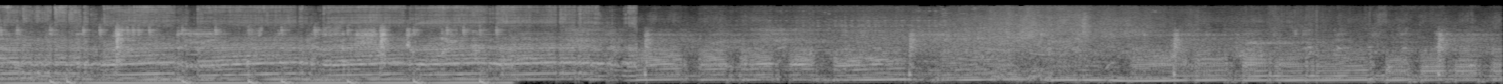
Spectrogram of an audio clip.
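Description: A car engine held at high revs in a smoky donut, its pitch wavering up and down as the throttle is worked, with tyres squealing against the pavement. A bass-heavy music beat plays under it and drops out about four seconds in.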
